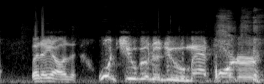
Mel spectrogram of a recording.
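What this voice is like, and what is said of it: Imitates another person's voice. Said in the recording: “I'm probably better at Hulk Hogan.”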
